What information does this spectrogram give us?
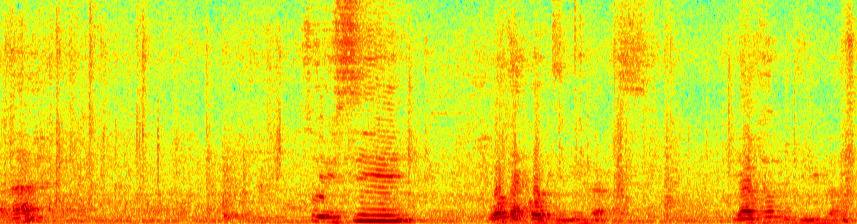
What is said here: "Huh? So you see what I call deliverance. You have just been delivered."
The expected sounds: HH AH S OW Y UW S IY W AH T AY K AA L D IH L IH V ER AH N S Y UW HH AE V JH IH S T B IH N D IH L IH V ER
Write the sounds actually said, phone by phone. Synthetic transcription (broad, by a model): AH S OW Y UW S IY W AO T AY K AA L D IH L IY V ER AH S Y UW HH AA V JH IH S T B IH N D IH L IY V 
